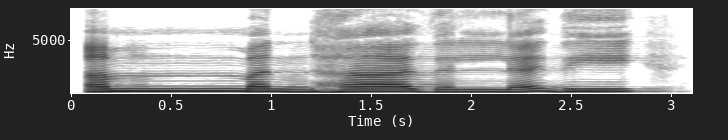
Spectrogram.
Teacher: ایک تو یہ کہ اس میں میم مشدد کا غنہ موجود ہے، تو آپ کو کیا معلوم ہوا کہ میم اور حمزہ کو، یعنی ان کو آپس میں ملاتے ہوئے مضبوطی کے ساتھ آپس میں ملائیے اور میم مشدد کا غنہ کرتے ہوئے آواز کو ناک میں لے کر جائیے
